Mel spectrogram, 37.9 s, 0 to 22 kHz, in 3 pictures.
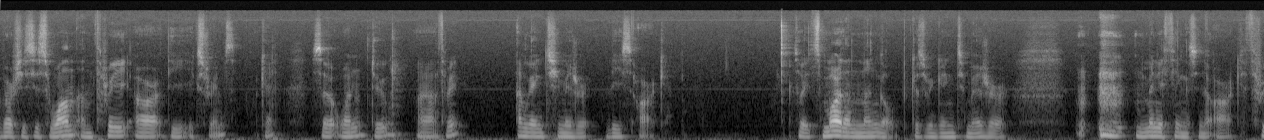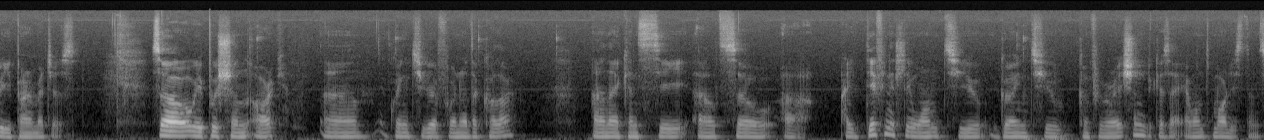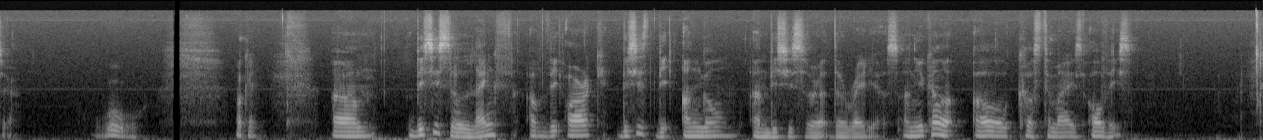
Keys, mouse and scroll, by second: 20.6-22.9 middle drag, 27.6 middle click, 34.6 middle click.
